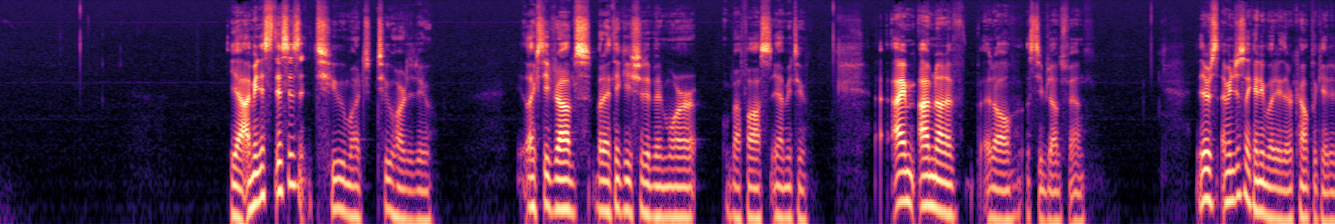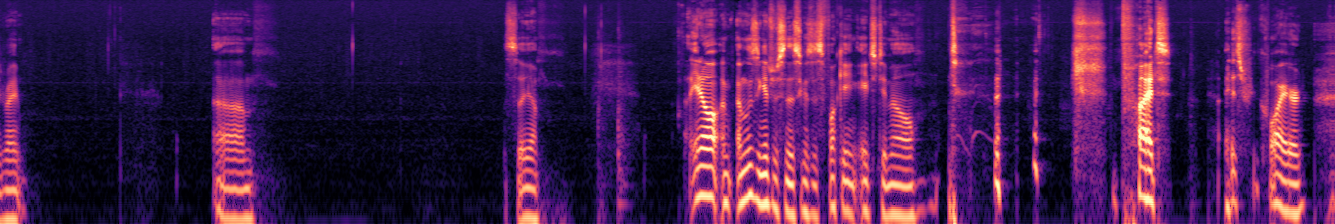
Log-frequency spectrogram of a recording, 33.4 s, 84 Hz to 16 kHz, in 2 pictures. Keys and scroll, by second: 3.3-4.4 typing, 26.3-29.9 typing, 33.1 alt+Tab.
